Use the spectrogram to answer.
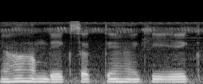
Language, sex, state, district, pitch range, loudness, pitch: Hindi, male, Karnataka, Bangalore, 120-130 Hz, -13 LUFS, 125 Hz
